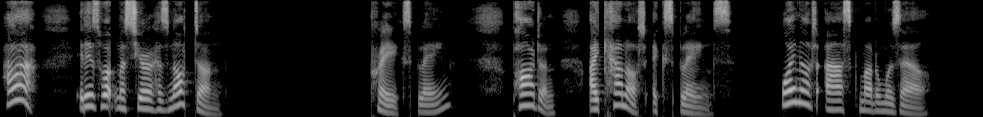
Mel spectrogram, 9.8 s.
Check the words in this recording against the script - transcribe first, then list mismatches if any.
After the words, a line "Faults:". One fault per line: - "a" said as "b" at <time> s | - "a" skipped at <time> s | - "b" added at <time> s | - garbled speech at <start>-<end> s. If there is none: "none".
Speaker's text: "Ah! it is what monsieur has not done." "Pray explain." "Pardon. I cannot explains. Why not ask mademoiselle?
"Ah! it is what monsieur has not done." "Pray explain." "Pardon. I cannot explains. Why not ask mademoiselle?
Faults:
none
